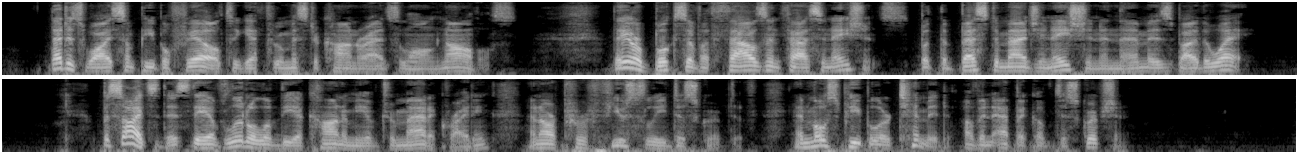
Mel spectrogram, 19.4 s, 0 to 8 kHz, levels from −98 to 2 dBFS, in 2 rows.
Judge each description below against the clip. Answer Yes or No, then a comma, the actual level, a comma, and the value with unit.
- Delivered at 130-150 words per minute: No, average, 170 wpm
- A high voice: No, low, 110 Hz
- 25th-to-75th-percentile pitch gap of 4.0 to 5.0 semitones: Yes, average, 4.7 semitones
